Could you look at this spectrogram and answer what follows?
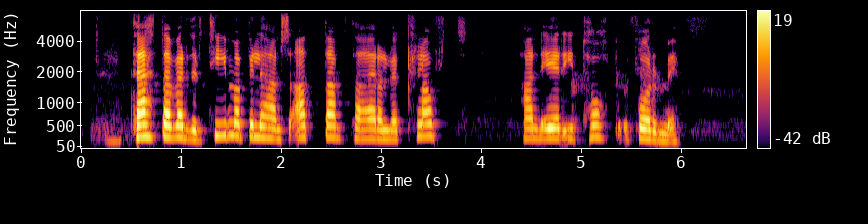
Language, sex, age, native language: Icelandic, female, 30-39, Icelandic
